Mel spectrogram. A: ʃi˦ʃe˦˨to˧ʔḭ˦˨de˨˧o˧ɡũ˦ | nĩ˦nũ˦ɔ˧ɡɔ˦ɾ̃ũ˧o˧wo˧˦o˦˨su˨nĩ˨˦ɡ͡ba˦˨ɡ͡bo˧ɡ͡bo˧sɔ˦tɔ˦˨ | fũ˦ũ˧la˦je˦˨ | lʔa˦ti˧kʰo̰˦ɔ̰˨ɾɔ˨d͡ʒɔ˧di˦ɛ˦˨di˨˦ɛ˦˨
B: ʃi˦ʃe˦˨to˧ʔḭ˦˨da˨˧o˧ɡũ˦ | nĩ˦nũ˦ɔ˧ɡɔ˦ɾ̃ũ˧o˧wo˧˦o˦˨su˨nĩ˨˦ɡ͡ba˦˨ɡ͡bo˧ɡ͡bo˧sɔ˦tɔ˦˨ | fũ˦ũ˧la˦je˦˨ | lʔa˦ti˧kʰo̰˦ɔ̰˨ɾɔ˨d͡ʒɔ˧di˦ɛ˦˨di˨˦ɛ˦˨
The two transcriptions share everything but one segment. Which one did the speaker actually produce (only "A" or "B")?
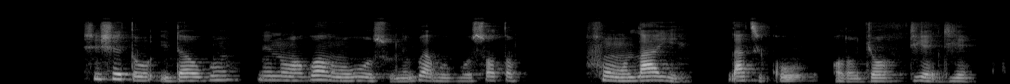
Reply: B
